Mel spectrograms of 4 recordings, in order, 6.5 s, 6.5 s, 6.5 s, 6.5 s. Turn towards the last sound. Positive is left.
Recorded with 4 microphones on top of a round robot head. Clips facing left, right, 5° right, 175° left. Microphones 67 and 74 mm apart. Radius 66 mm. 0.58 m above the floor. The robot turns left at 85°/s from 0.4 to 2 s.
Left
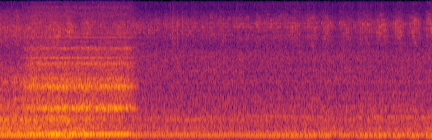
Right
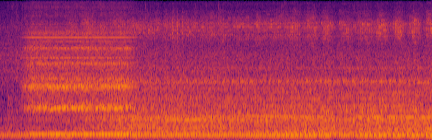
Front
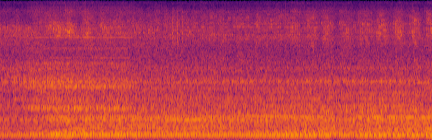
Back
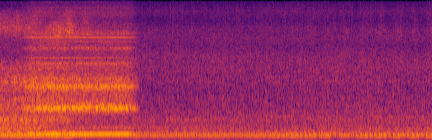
turn(degrees=-35)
